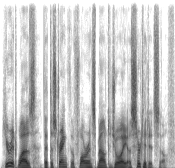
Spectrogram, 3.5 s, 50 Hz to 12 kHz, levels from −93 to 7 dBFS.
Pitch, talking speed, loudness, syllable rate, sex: 130 Hz, 190 wpm, -17 LUFS, 5.5 syllables/s, male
